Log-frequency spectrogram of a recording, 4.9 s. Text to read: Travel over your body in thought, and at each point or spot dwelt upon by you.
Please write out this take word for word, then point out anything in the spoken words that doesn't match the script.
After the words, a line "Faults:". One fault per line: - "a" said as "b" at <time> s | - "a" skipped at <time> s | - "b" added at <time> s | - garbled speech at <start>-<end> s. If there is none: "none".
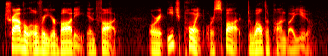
Travel over your body in thought, or at each point or spot dwelt upon by you.
Faults:
- "and" said as "or" at 2.2 s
